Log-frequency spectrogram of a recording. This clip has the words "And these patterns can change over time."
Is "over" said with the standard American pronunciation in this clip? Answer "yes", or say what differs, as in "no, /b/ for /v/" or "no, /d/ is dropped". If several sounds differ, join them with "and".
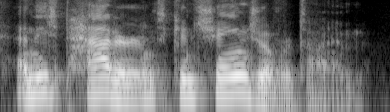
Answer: yes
